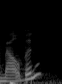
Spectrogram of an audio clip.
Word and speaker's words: Melbourne: Think it's so funny that we say Melbourne and not Melbourne. – What do you mean? – We pronounce it with an A.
